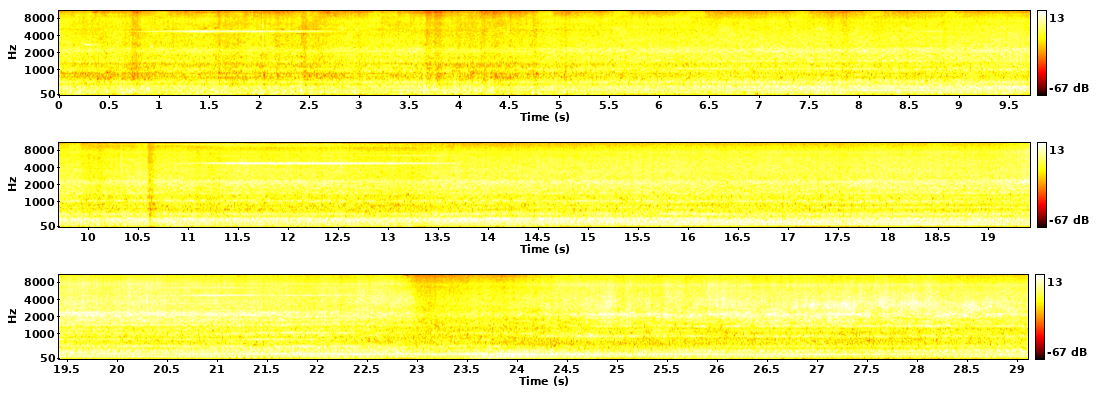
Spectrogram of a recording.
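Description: Diesel-electric freight locomotive running under power as it approaches and passes, a steady low engine drone. About three-quarters of the way through the drone changes and the container wagons roll by with wheel and rail rattle.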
